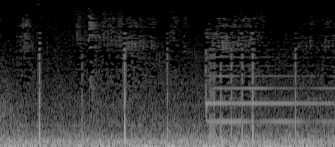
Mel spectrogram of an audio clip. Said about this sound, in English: You guys will hear a bell when the meditation is over.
